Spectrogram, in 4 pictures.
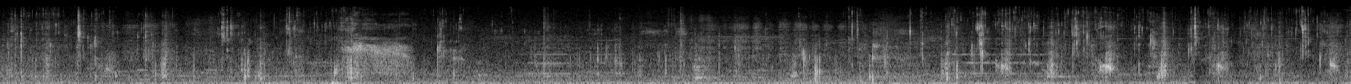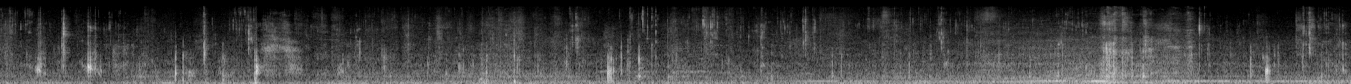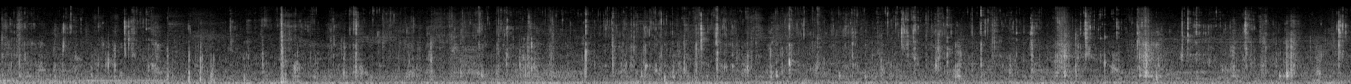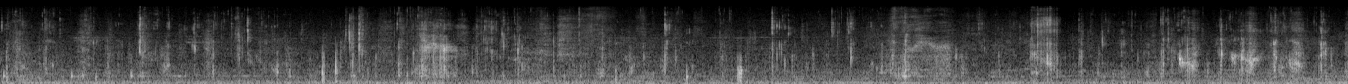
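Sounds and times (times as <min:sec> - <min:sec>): people chewing food: 0:00.0 - 0:54.0.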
